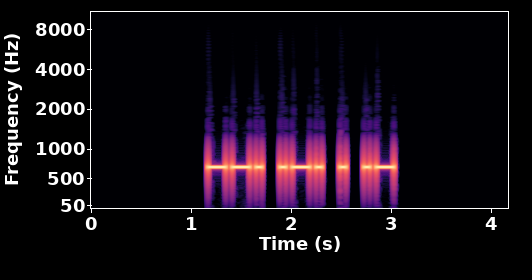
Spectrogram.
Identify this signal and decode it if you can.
Morse code, heard as a keyed tone, about 20 wpm, 700 Hz. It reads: GREA
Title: Build A Word - 1 Letter At A Time - 5-Letter Words - 20wpm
